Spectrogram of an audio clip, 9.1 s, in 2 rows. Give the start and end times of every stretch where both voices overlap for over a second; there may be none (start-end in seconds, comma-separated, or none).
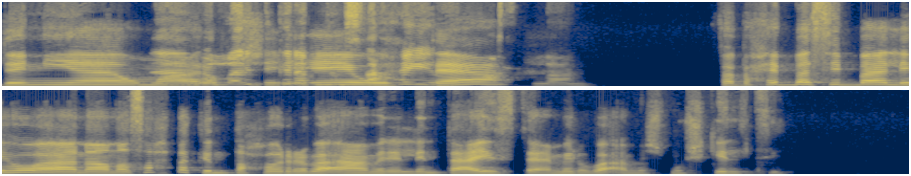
0.6-2.5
